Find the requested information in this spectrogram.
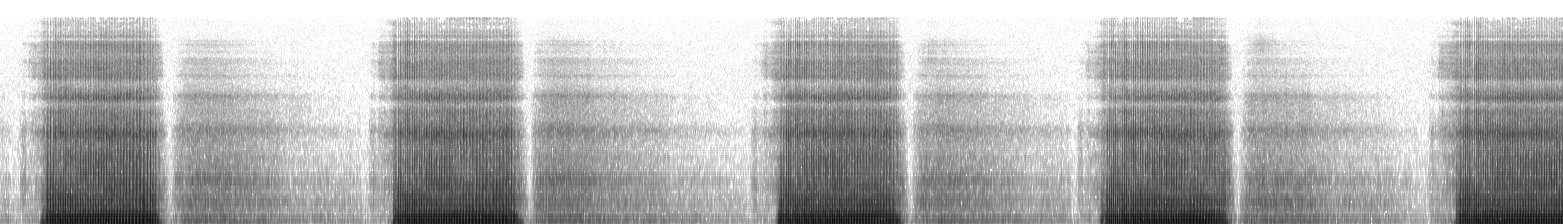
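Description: Loud, regular, rumbling inhaled snores, each followed by a soft exhale, about fourteen a minute; steady heavy snoring.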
